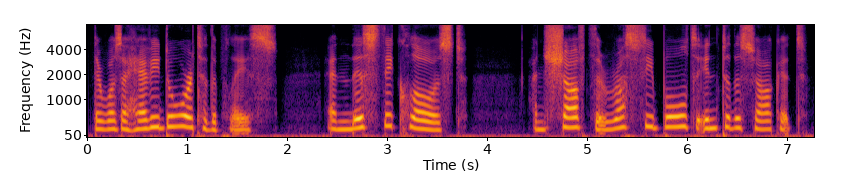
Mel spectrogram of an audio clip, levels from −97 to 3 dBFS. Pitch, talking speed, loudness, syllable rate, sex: 240 Hz, 165 wpm, -18 LUFS, 4.7 syllables/s, female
